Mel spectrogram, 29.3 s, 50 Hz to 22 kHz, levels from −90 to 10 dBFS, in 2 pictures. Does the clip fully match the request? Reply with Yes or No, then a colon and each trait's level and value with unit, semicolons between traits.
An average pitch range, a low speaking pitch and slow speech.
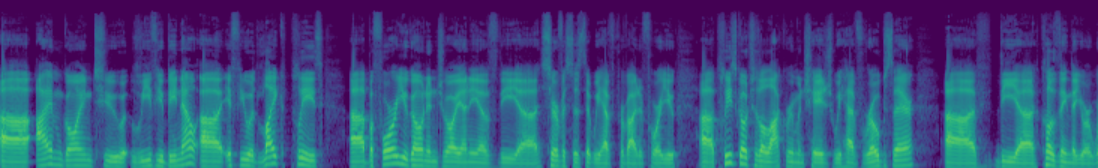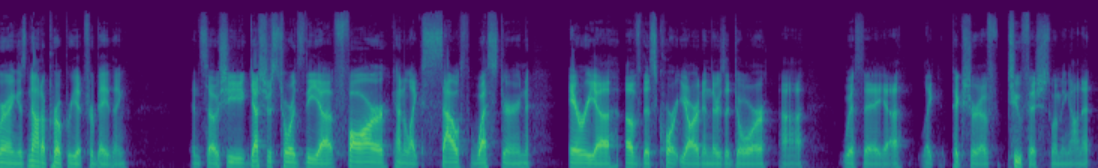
No: average, 4.4 semitones; low, 100 Hz; average, 185 wpm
